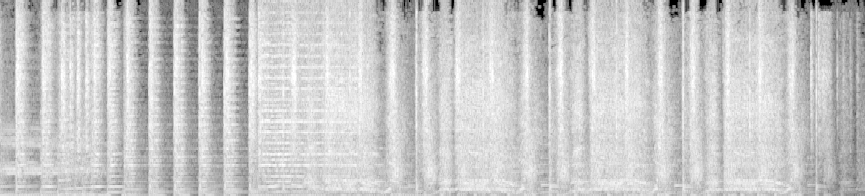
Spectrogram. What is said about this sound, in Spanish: Por lo tanto, se entiende ese coro de liceístas y escogidista.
